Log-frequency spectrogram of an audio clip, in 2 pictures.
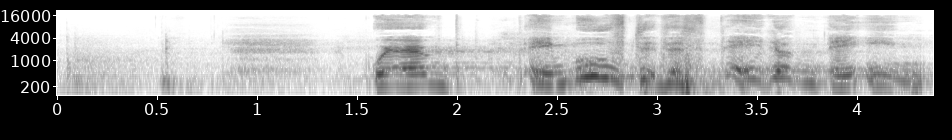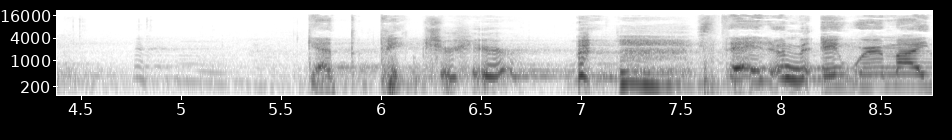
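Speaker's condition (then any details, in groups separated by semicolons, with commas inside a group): Dysphonia; sultry voice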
